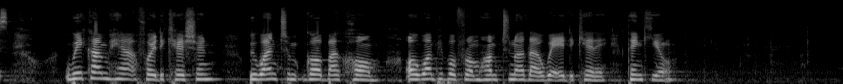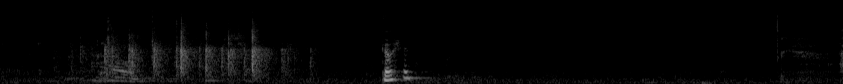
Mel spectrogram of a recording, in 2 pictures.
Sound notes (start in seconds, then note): 10.0 attendees clapping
